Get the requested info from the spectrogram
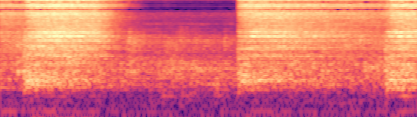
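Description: Drum kit played with soft mallets in rumbling rolls across drums and cymbals. Each surge starts abruptly and fades, three in all, with a quieter gap in the middle, over a steady low hum.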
